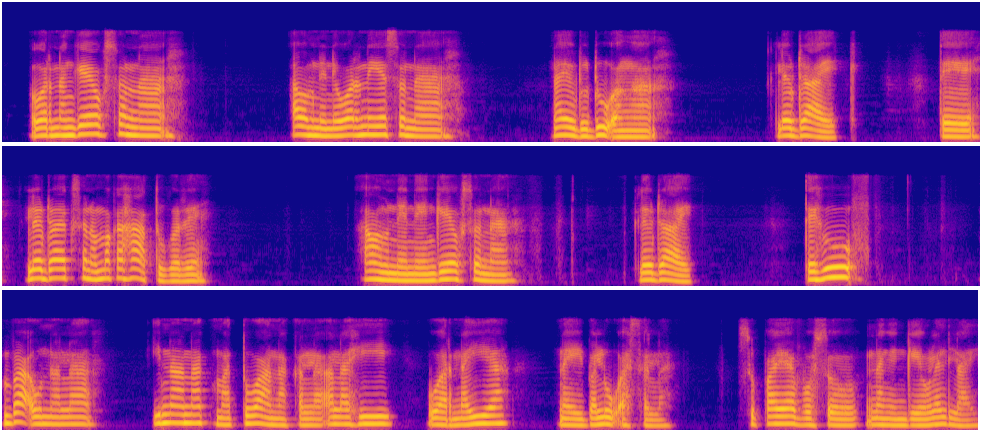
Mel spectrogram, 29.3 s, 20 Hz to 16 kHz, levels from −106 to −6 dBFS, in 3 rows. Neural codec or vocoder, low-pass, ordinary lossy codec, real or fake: none; 7.2 kHz; Opus, 64 kbps; real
